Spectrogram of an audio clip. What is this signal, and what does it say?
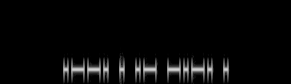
Morse code, heard as a keyed tone, about 32 wpm, 700 Hz. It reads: PEACE
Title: Sentences from Top 1500 Words - New Word Drill Alt - 30wpm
